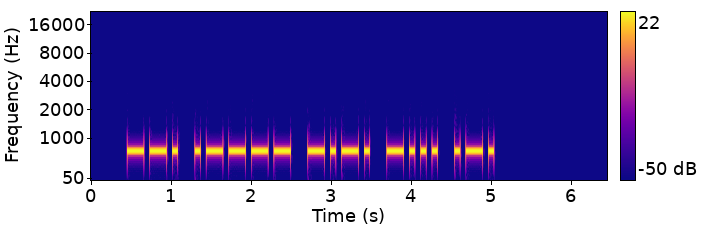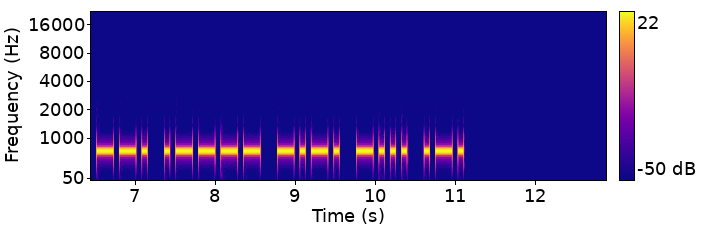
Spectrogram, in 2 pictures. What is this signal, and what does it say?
Morse code, heard as a keyed tone, about 17 wpm, 700 Hz. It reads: G1CBR G1CBR
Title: DXCC-100 Call Signs - 5 Characters - Repeated 3x - 17wpm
